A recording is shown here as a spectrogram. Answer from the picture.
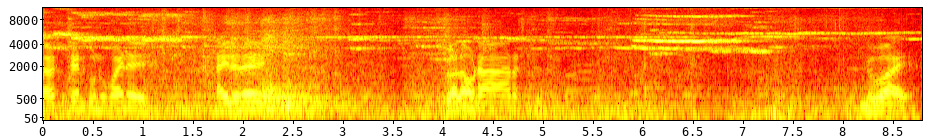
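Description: Freight wagon wheels squealing on the rails: several high, thin tones that hold and waver slightly.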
